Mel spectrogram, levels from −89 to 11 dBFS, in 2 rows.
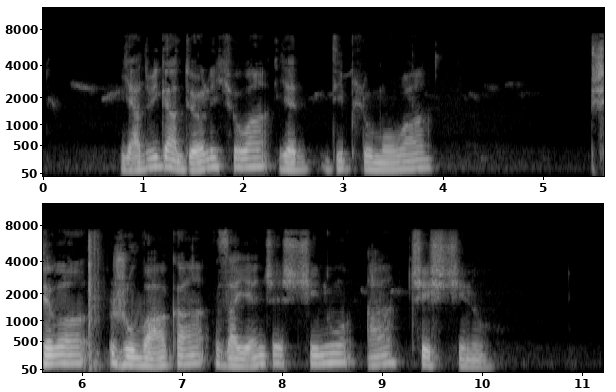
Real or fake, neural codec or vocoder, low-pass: real; none; 7.2 kHz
